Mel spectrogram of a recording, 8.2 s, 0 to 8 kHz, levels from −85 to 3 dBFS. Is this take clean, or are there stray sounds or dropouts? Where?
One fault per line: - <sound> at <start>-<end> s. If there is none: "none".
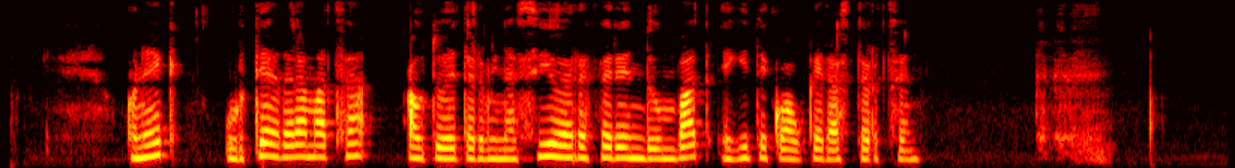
- throat clearing at 6.9-7.5 s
